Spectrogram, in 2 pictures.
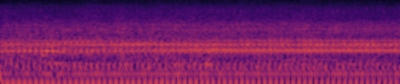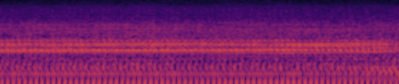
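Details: Home-built Yanmar two-cylinder diesel standby genset in a shed, just started: loud, steady clatter with an even mid-pitched hum, no misses or knocks; running normally.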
